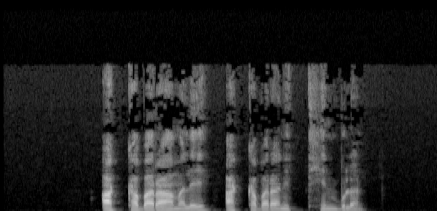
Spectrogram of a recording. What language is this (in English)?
Oromo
